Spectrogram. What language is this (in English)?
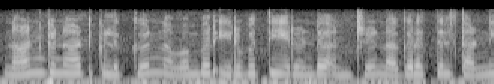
Tamil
